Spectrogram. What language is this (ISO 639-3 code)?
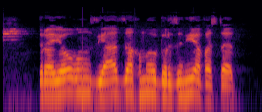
ydg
